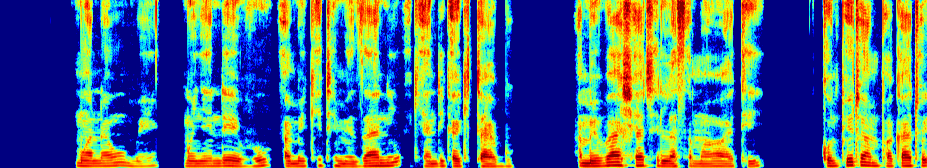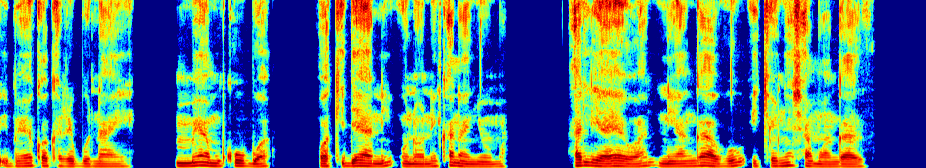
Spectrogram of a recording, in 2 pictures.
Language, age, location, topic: Swahili, 18-24, Nairobi, education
